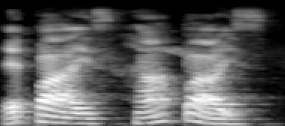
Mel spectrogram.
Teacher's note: Então, paz é a sílaba tônica de rapaz. Como é a última sílaba, então ela é oxítona.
